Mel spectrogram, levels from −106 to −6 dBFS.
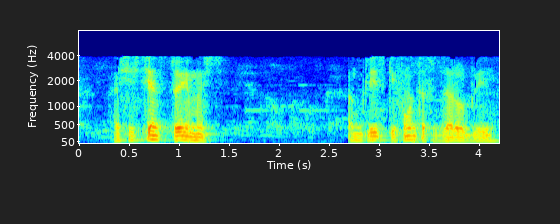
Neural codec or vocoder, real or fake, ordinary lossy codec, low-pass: none; real; AAC, 16 kbps; 7.2 kHz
